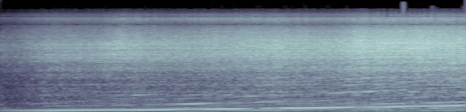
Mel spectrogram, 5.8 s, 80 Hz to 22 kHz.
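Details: Supercharged LS7 on the dyno at about 11 psi boost, making strong power with a clean data log: V8 pulls hard to high revs with a ragged edge up top, first thought to be the wastegate, found to be valve float from a broken valve spring.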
